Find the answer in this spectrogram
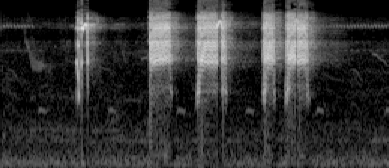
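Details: Kala teetar, the black francolin, calling in a loud rasping five-note phrase: a brief opening chirp, then two broad grating notes and a final linked pair, over near silence with a faint high whine.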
